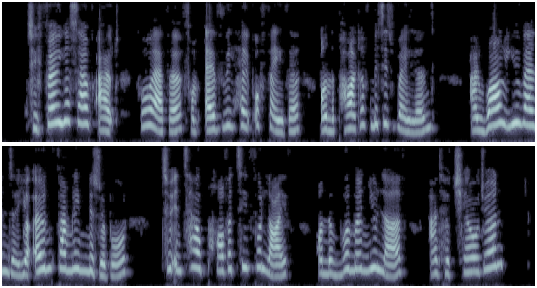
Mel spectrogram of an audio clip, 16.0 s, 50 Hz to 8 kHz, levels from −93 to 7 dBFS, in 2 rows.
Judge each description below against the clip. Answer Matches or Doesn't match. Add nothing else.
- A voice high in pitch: Matches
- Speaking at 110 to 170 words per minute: Matches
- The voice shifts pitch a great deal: Matches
